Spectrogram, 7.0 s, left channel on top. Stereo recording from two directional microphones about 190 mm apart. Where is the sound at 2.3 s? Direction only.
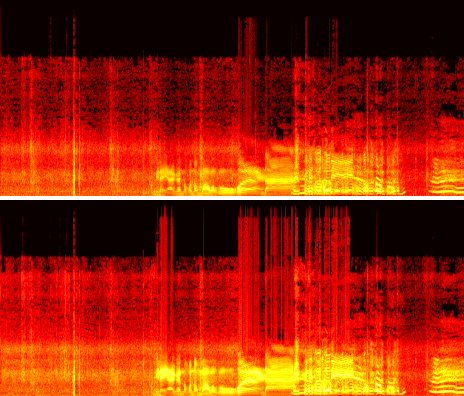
10° right (ahead or behind).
